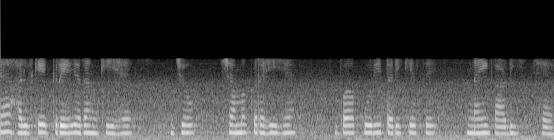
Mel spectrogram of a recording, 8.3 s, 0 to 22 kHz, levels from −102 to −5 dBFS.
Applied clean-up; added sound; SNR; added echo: none; none; none; none.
